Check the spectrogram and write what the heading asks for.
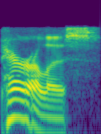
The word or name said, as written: perilous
